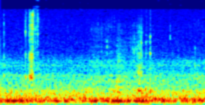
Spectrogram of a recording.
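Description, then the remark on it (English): A few brief, crisp crunches of someone chewing a crunchy broccoli salad, separated by short pauses over a steady low hum, with no talking. “Oh, you can hear the crunch.”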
